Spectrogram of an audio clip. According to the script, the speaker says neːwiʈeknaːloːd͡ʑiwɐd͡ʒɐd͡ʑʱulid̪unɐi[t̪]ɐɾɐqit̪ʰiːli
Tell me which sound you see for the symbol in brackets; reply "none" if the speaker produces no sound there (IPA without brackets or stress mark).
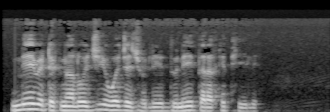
t̪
